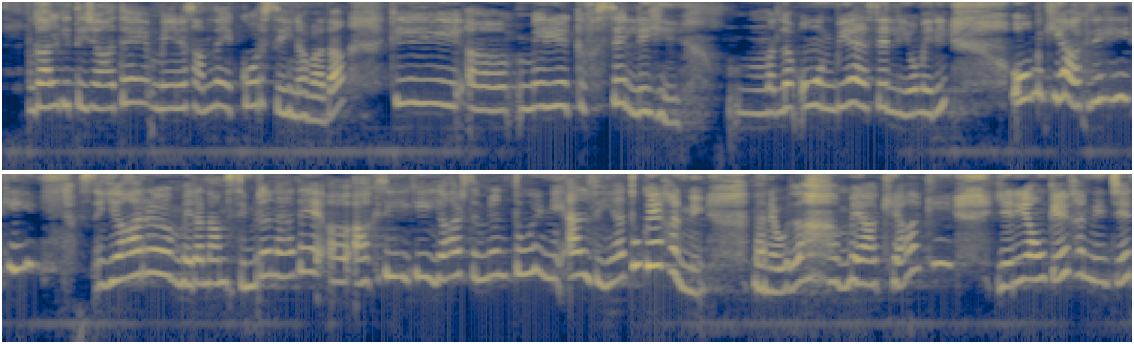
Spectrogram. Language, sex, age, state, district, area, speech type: Dogri, female, 18-30, Jammu and Kashmir, Reasi, rural, spontaneous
